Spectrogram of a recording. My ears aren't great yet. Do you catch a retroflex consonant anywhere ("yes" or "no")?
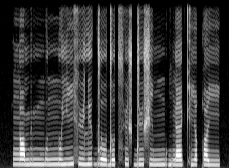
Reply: no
